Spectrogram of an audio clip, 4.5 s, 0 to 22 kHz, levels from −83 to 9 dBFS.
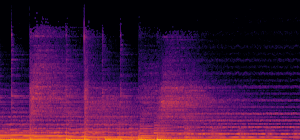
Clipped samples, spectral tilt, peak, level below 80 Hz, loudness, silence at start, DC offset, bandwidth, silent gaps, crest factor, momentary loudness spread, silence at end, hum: under 0.1%; -6.5 dB/octave; 0 dBFS; -22 dBFS; -18 LUFS; 0 s; under 0.1%; 17 kHz; none; 16 dB; 6 LU; 0 s; none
